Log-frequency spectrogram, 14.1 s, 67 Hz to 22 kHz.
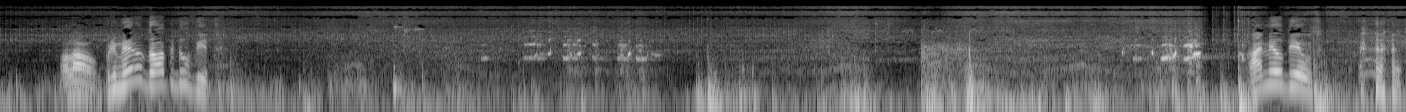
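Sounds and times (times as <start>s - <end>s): tyres rolling on wooden boards: 1.8s - 14.0s
dull thumps on ramp: 7.0s - 7.5s.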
